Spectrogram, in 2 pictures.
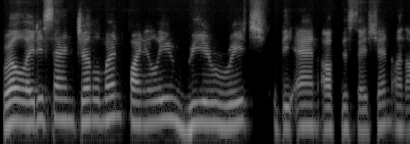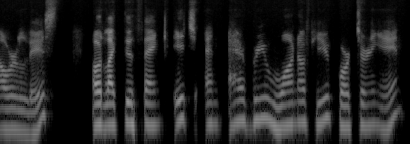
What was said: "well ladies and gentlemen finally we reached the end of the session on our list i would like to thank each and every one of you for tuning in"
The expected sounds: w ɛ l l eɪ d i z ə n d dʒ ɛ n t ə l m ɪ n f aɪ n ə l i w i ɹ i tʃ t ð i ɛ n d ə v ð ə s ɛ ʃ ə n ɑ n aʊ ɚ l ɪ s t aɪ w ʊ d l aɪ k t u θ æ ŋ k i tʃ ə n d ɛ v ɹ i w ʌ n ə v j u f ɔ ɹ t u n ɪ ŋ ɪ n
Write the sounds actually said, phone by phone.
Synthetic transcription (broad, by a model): w ɛ l l eɪ d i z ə n dʒ ɛ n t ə l m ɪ n f aɪ n ə l i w i ɹ i tʃ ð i ɛ n d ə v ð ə s ɛ ʃ ə n ɑ n aʊ ɚ l ɪ s t aɪ w ʊ d l aɪ k t u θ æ ŋ k i tʃ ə n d ɛ v ɹ i w ʌ n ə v j u f ɔ ɹ t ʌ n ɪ ŋ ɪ n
